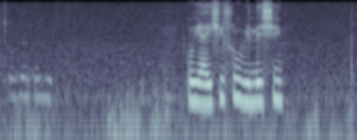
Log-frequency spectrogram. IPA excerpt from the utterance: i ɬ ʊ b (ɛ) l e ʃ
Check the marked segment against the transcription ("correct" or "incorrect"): incorrect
